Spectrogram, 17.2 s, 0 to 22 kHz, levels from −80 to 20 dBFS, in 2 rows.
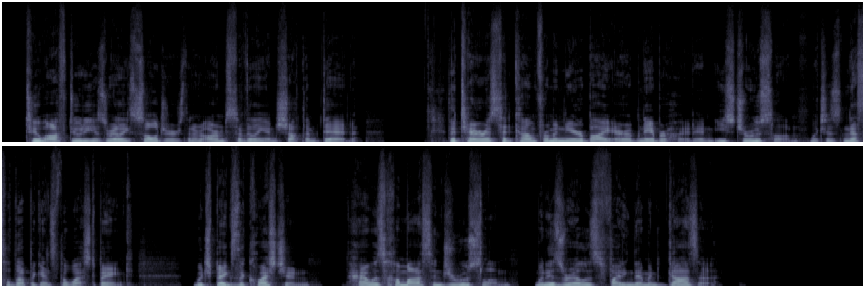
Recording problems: none

